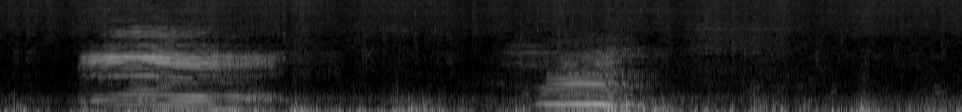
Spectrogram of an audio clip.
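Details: Cows feeding on grass moo twice, first a steady harmonic low of about two seconds, then a second call that rises and bends to a strained tone, over constant low background noise.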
